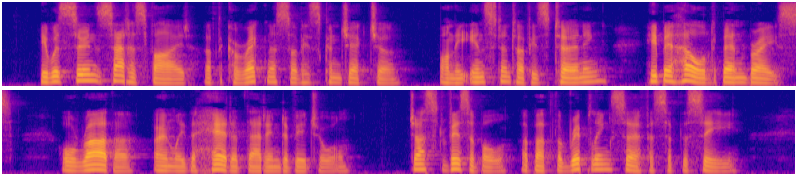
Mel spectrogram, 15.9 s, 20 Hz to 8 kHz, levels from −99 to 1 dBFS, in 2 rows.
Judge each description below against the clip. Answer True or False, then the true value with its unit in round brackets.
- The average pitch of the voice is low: True (115 Hz)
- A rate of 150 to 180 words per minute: False (140 wpm)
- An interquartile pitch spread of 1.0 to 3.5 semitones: False (4.3 semitones)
